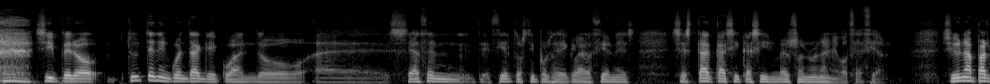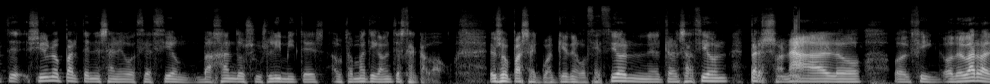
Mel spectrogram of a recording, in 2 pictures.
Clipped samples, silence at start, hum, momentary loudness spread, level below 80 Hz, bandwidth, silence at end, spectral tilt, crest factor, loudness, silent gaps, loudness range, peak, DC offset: under 0.1%; 0 s; none; 17 LU; -60 dBFS; 16.5 kHz; 0 s; -5.5 dB/octave; 26 dB; -26 LUFS; none; 11 LU; 0 dBFS; under 0.1%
